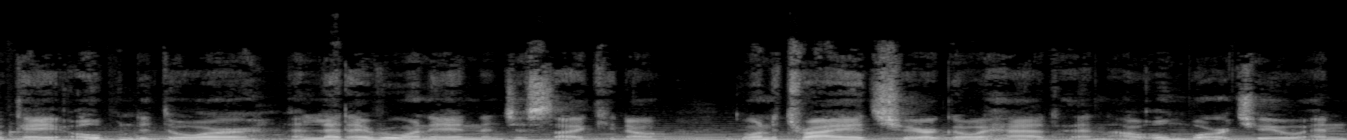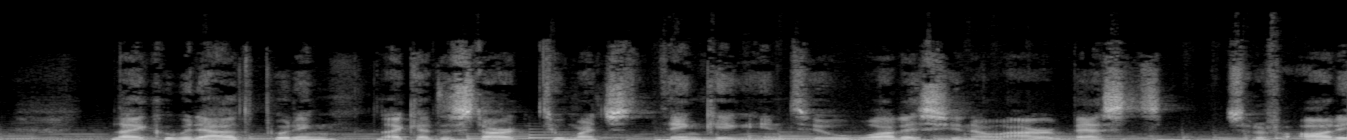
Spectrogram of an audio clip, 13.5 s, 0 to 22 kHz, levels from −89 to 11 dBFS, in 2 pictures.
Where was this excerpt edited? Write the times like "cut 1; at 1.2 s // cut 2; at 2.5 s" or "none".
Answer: none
